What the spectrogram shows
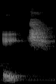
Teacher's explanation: The H sound is made by blowing air through the mouth like a whisper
